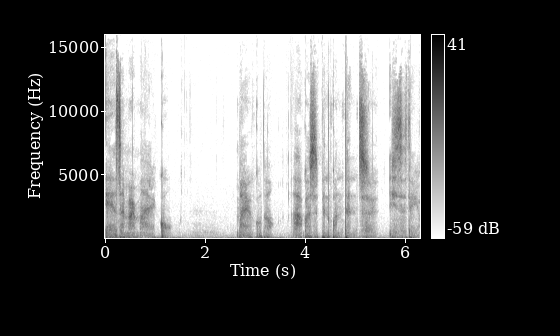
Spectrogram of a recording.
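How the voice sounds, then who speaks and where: Whispering at a very slow pace, the speaker uses a non-native accent. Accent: non-native Korean, self-taught learner. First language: Romanian (speaking Korean). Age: 20s. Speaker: ASMR YouTuber. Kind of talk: casual Q&A chat. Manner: halting, searching for words.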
